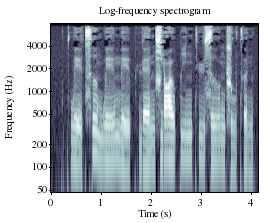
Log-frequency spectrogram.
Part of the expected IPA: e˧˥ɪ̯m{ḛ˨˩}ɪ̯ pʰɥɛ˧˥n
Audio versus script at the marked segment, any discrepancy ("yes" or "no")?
no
